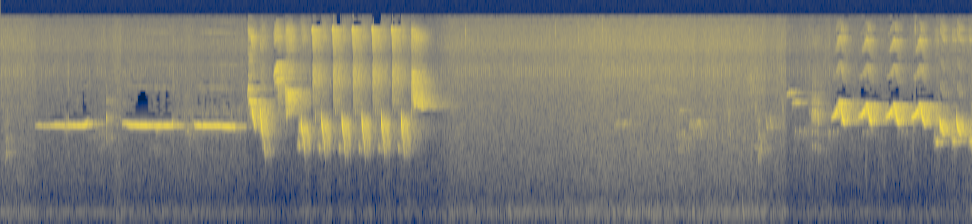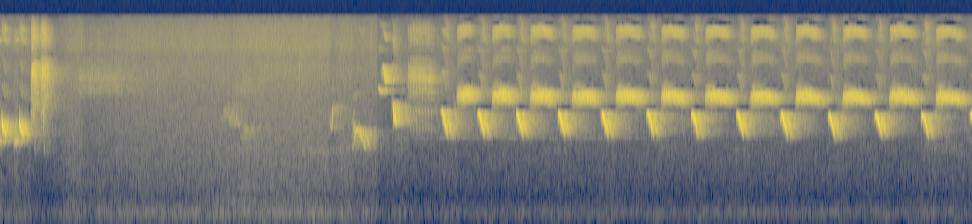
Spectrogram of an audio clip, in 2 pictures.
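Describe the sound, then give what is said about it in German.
A nightingale, a bird smaller than a blackbird, sings loudly in separate phrases: a long pure whistle, then rapid gurgling trills and a bubbling run of repeated notes, with short pauses between bursts. “Boah, was ist das für ein Glucksen?”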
